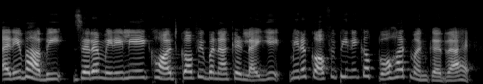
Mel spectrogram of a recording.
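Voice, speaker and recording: A woman voicing a lazy, demanding young married woman who gives orders in a bossy, entitled way in an animated story. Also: sits high, moderate pace.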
